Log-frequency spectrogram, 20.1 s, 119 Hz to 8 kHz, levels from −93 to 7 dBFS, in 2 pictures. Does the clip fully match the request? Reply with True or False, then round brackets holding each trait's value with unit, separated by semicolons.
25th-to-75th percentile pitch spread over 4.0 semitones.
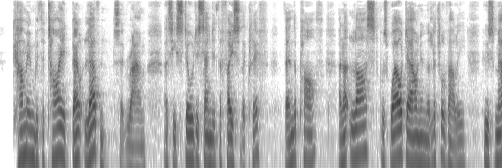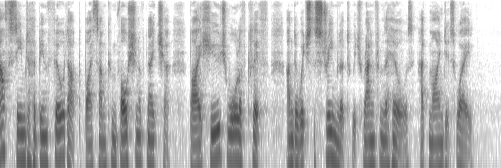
False (3.4 semitones)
